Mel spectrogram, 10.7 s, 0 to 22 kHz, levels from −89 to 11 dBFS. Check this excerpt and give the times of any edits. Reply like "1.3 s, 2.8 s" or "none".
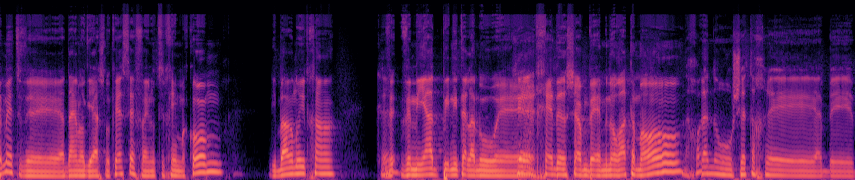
8.8 s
